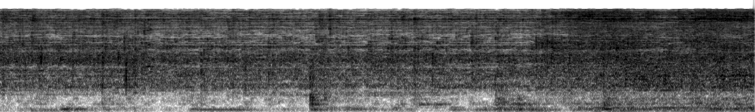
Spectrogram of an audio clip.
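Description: Cubed pumpkin frying in hot oil in a steel kadhai, a steady sizzling hiss that gets a little louder in the last couple of seconds.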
